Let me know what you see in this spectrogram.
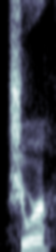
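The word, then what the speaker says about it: Shure: or a whitfill or is this sir or sure sure is the microphone brand sir it's a guitar brand like like pardon me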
